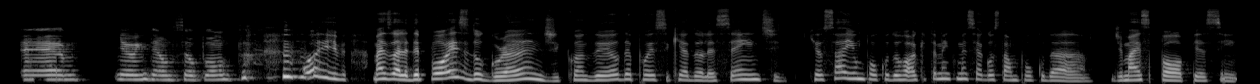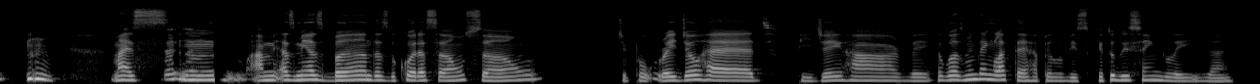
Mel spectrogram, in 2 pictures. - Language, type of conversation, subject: Portuguese, podcast, Como o seu gosto musical mudou ao longo dos anos?
- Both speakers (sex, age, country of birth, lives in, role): female, 25-29, Brazil, Italy, host; female, 45-49, Brazil, Italy, guest
- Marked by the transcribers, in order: laugh; throat clearing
